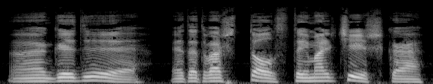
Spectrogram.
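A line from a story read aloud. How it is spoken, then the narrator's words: Sudden menacing question. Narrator (Russian): вдруг грозным тоном спросил мистер Гун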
